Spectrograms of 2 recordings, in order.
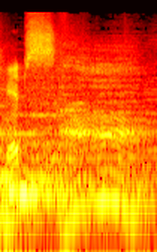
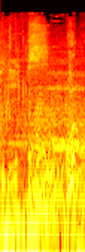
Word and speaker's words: Pips: One of the comments is that the yellow power peeps, or any peeps in general, are pronounced as pips. I believe it's pronounced as peeps. I strongly believe it is.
